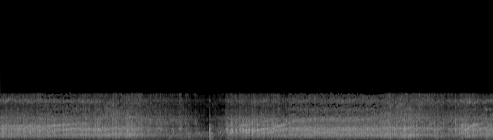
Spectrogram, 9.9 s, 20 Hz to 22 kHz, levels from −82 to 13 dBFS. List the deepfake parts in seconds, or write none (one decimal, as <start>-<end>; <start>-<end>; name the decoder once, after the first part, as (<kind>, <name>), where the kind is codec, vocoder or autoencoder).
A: 0.0-0.8 (vocoder, HiFi-GAN); 1.5-5.8; 7.7-9.9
